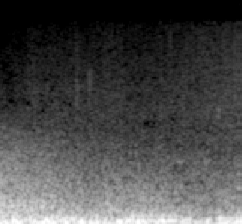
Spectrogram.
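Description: Thunderstorm: a low, continuous rumble of thunder with rain falling.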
